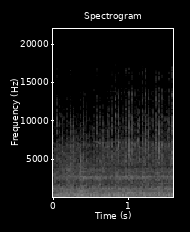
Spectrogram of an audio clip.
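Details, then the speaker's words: Nissan Qashqai engine bay after a water pump replacement: even, steady idle with a light mechanical hum and no ticking, squeal or knock; the earlier strange noise was the water pump, with no internal damage. "the engine is sounding fantastic I was a bit concerned when I did pick up the car especially on that long drive back but it just turned out to be a water pump which needed a replacing"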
